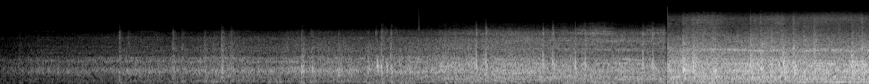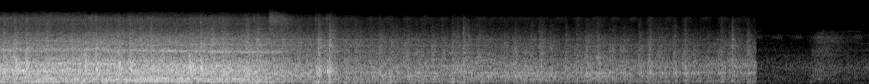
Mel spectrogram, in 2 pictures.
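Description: JR Shikoku limited express train running through a small station without stopping, with the rumble and clatter of its wheels on the rails. The sound builds, is loudest for several seconds in the middle, eases off, and cuts off abruptly near the end.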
